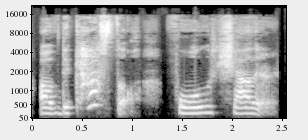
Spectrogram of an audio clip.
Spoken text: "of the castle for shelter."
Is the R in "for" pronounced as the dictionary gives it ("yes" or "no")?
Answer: no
